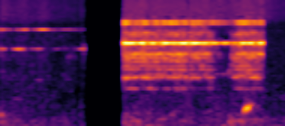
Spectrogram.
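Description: An old telephone bell ringing on a black-and-white film's soundtrack, played back over a video call. The ring is high-pitched and starts about a second in, lasting about a second.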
